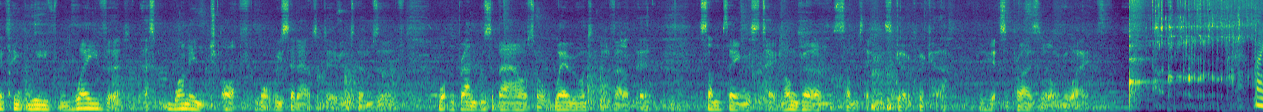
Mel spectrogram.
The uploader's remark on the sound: Celebrates the 10th anniversary of one of the fastest growing super premium gins in the UK at the busy Bar Bohemia in Brighton.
